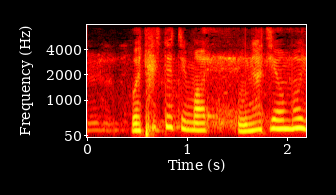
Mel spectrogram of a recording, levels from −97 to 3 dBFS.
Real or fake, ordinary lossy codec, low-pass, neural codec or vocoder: fake; none; 7.2 kHz; codec, 24 kHz, 0.9 kbps, WavTokenizer, medium speech release version 2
